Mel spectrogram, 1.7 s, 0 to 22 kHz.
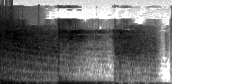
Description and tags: Viral Abstracted BD 01
Abstract, Noise, Industrial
